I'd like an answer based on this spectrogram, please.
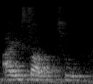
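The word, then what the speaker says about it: あいさつ: The last pronunciation of the alphabet is not su but tsu. The tongue should be twisted and it should be coming to the upper gums. It should be touching the upper gums. Then only we will be able to pronounce this particular alphabet correctly. This alphabet is known as tsu.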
